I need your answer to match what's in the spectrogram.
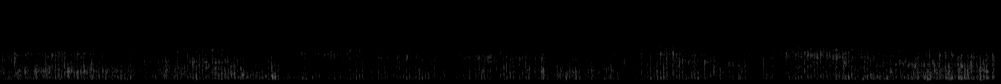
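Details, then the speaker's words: Industrial chain drive heard via airborne ultrasound sensor near the cogs: rough scratchy hiss with rapid irregular crackle and odd squeaks; chain found worn and slightly misaligned, sounded normal after fixing. "So very weird kind of squeaking, odd noise coming from this. So upon investigation, the chain was indeed worn. There was a slight misalignment there."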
